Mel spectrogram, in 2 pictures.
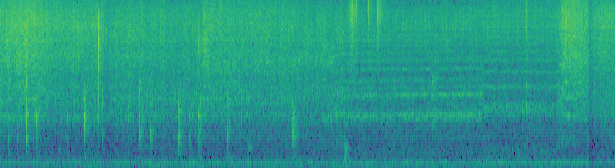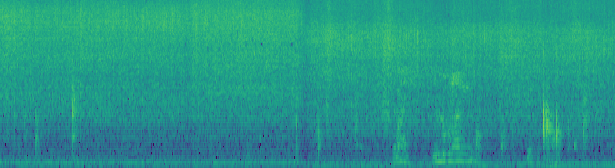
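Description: Tuna, onion and tomato sizzling in oil in a wok while a wooden spatula stirs, with scattered clicks and scrapes of the spatula against the pan. Near the end, chunks of bottle gourd (upo) are stirred into the sizzling pan with a few louder knocks. A faint steady tone rings for a few seconds near the middle.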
